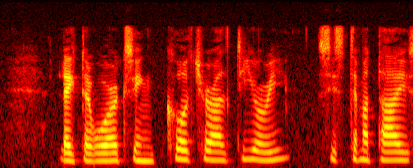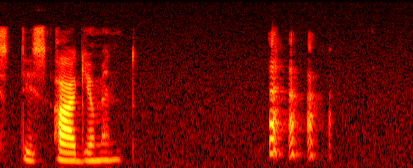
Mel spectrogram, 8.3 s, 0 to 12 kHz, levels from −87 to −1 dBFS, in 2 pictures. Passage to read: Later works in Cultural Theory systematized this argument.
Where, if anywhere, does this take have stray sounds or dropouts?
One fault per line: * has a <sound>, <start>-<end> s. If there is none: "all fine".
* has a laugh, 6.8-7.5 s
